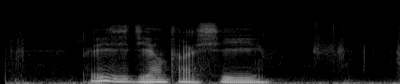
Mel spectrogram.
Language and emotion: Russian, sad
